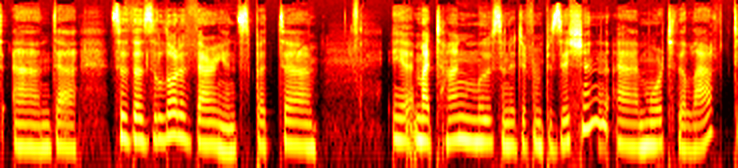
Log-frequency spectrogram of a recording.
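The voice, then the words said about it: Unusual accent of unclear origin. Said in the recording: “where's your accent from? ... it's gotten a little bit less pronounced over time. And then it can change.”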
